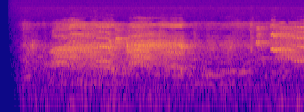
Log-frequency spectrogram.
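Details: Rose-ringed parakeet giving a long, harsh, rasping screech that runs almost without a break for three seconds. The noisy call wavers and ends with a short, higher squawk.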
